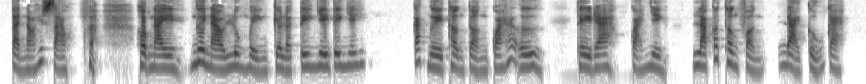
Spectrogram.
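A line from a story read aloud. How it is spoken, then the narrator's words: Astonished loud laughter. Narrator (Vietnamese): Thánh Quân kinh ngạc một lúc lâu, đột nhiên thất thanh ôm bụng cười to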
